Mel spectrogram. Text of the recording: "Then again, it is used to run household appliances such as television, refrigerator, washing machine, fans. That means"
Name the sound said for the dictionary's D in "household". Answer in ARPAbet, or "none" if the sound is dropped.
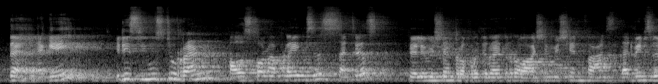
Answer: none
